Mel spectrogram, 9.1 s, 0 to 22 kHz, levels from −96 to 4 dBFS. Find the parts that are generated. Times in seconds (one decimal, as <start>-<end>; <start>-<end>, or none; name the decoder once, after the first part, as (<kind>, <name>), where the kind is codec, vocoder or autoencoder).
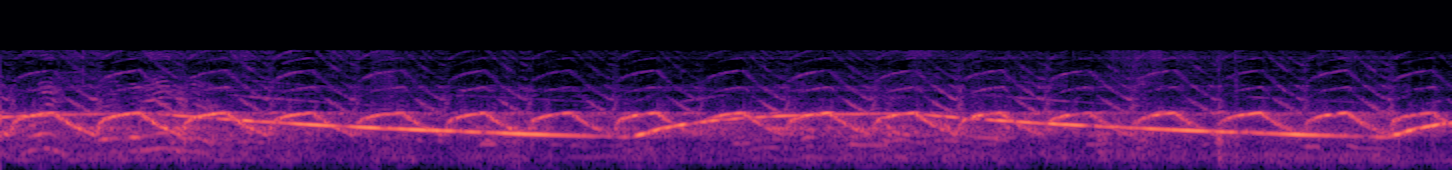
none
